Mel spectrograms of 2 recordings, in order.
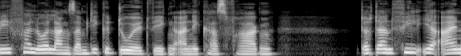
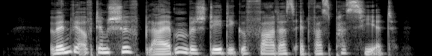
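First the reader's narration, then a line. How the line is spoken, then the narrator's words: Plain. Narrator (German): sagte Libby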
